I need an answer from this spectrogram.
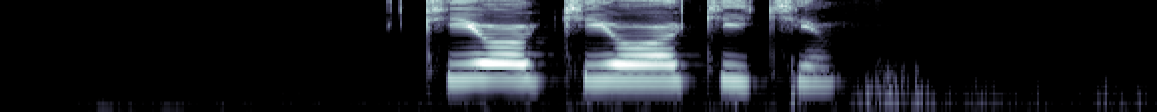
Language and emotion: Russian, neutral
